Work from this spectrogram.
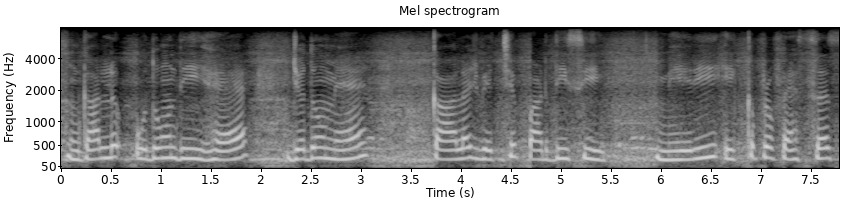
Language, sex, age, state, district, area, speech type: Punjabi, female, 30-45, Punjab, Hoshiarpur, urban, spontaneous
